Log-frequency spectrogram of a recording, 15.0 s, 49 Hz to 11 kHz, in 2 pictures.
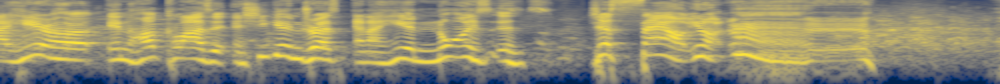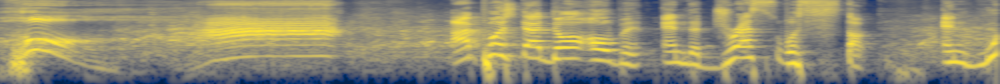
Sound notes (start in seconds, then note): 5.5 grunting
